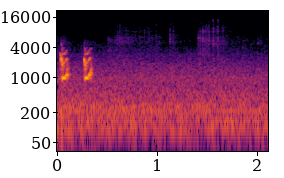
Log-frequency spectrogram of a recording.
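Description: Car alarm chirping twice in quick succession as the parked sedan is keyed by its remote, its lights flashing. The two short, high chirps come right at the start, over a steady low street hum.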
